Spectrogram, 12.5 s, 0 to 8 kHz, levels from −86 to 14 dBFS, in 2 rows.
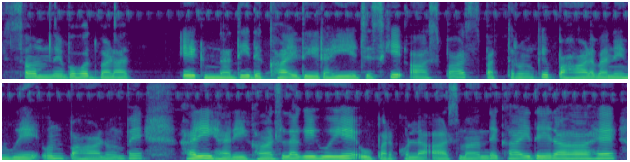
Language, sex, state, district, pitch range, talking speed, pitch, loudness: Hindi, female, Chhattisgarh, Balrampur, 190-220 Hz, 155 wpm, 200 Hz, -17 LUFS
